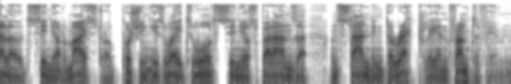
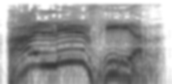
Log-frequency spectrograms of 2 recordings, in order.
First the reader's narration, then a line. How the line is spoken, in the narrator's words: Signor Speranza roared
